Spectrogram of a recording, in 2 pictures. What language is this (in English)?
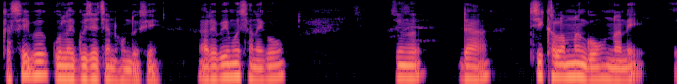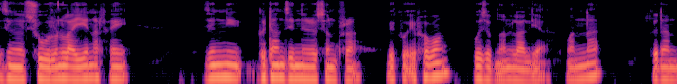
Bodo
